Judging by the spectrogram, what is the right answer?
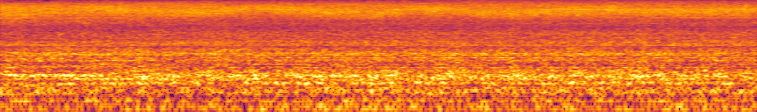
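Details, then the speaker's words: Torpedo heater after repair, plugged in and fired: even, steady roar with no sputter, surging or rattle; running healthy. "she did fire she is on sounds healthy see how long she lasts"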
